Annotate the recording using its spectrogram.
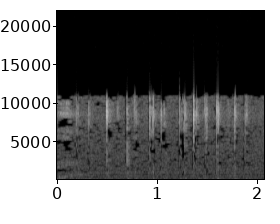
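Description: Computer keyboard typing: a quick run of about ten keystrokes.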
